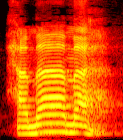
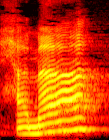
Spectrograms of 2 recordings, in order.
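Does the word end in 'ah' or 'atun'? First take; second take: ah; ah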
